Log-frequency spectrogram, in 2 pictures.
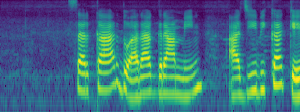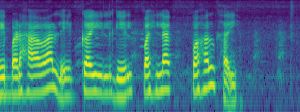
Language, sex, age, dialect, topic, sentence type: Magahi, female, 31-35, Southern, banking, statement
